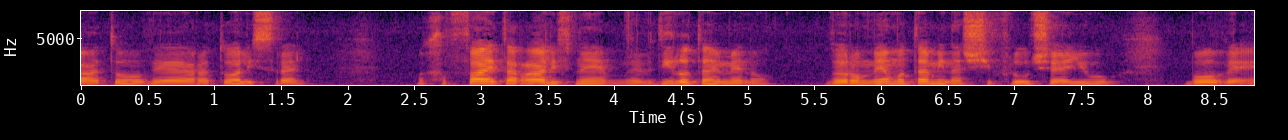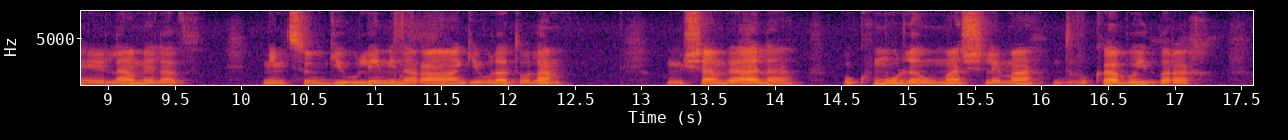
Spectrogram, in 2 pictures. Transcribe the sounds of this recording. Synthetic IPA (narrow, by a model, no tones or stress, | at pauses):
aat̪o̞veaaɾat̪o̞alisɾae̞l | veχafaet̪aɾaalifnehemːvd̪ilo̞t̪amime̞no̞ | veɾo̞me̞mo̞t̪amːinaʃiflutʃeaju | bo̞veʔeːlamelav | nimt͡suɡiulimːinaɾaaɡeulat̪olam | umiʃamveala | hukʰmuleumaʃle̞mad̪vukʰabo̞it̪baɾaχ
